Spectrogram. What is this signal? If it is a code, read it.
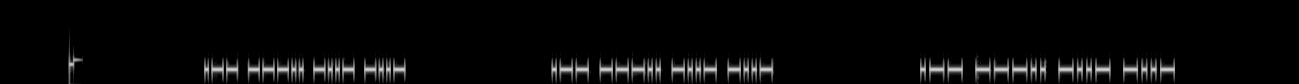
Morse code, heard as a keyed tone, about 30 wpm, 700 Hz. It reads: W8XX W8XX W8XX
